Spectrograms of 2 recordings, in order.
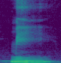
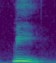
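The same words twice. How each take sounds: First: The syllable carries the second Mandarin tone. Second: The syllable carries the fourth Mandarin tone.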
